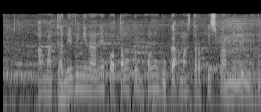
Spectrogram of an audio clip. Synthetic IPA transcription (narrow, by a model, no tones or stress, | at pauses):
ʔamad̪̥ä̤newiŋinanepɔt̪ɔŋt̪umpəŋmbuka̰ʔmast̪ərpɪsfamili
